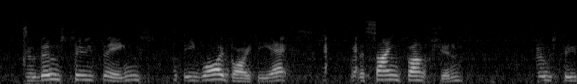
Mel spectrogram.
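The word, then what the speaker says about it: dy/dx: So that's how we would say that, we would pronounce that dy by dx.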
